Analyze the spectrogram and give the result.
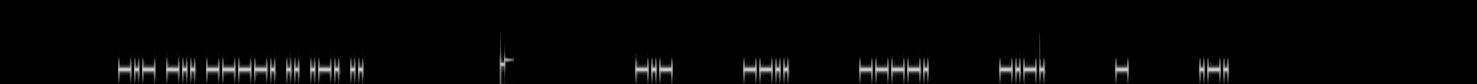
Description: Morse code, heard as a keyed tone, about 30 wpm, spaced as for 15 wpm, 700 Hz. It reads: KD9IRI KZ9CTR
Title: USA Call Signs - 6 Characters - 6x Character Spacing - 30wpm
